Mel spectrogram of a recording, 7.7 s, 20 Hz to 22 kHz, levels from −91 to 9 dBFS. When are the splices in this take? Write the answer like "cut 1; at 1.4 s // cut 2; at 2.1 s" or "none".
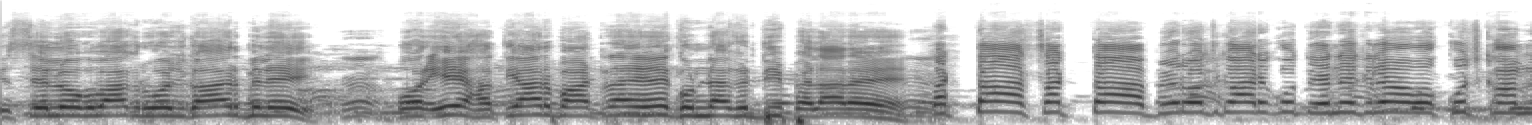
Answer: cut 1; at 4.6 s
